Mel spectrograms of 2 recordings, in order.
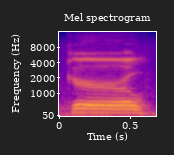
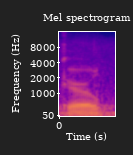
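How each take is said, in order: First: It is drawn out in a camp, playful style. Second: It is said flatly in a belittling tone. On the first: It is affectionate banter. The speaker calls it right. "more drag queen style of G U" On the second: It is a put-down. The speaker calls it wrong. "rather than being derogatory"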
